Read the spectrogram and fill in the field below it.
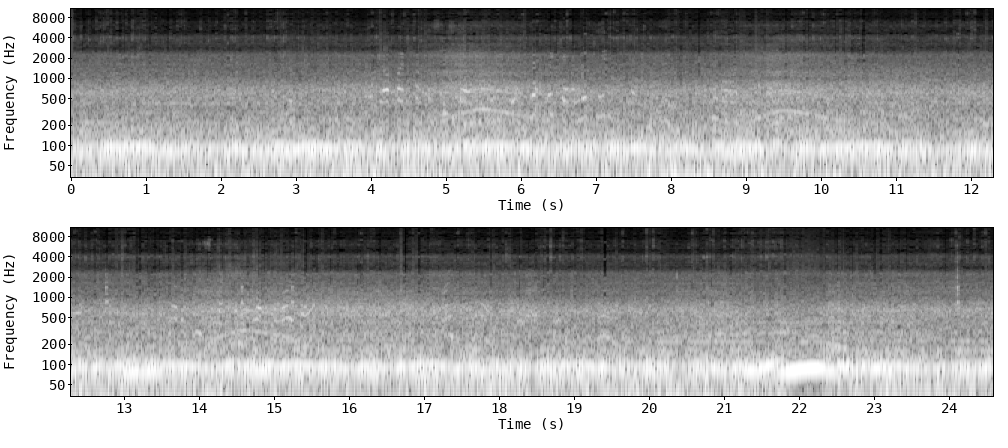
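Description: Tractor engines rev up and down as tractors drive past.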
